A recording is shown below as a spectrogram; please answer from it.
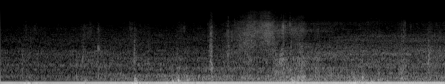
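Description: Handling noise from someone walking through a storage room: a steady low rumble with a few light knocks and shuffles. Near the end, cardboard rustles and scrapes as a large flat box is pulled off a wire shelf.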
